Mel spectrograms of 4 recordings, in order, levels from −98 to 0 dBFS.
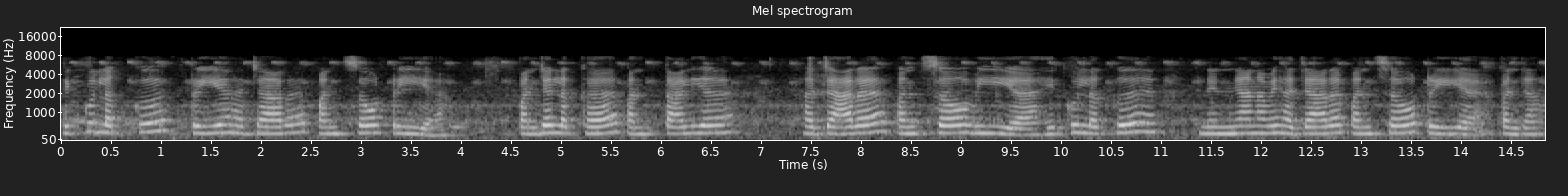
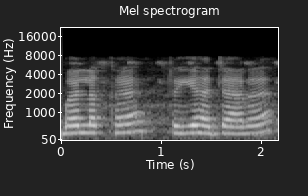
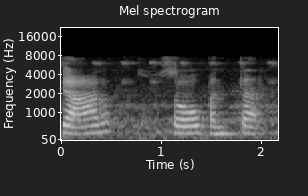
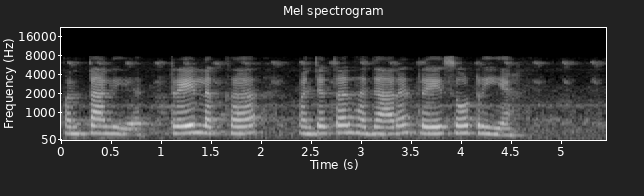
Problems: constant background noise, echo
